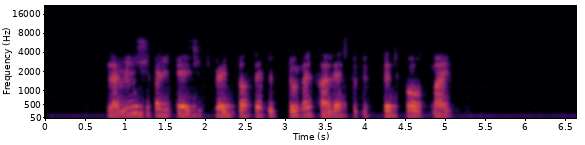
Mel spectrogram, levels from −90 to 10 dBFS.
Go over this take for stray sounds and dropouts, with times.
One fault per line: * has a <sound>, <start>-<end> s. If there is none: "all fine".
* has a dropout, 2.9-3.0 s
